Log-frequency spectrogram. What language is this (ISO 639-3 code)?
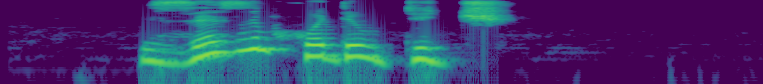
kbd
